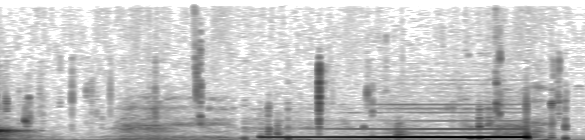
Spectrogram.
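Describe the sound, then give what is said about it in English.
A cell phone sounds a single steady electronic calling tone while placing an outgoing call, lasting about two seconds, swelling louder before cutting off abruptly, with only faint low background noise before and after. “It makes that sound when you're calling someone.”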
